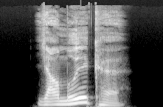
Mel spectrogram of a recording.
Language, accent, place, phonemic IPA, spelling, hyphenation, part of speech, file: German, Germany, Berlin, /ˈjaːɐ̯mʊlkə/, Jarmulke, Jar‧mul‧ke, noun, De-Jarmulke.ogg
- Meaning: yarmulke (Jewish head-covering)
